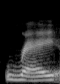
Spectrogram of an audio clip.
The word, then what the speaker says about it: Rhea: Ray is R-H-E-A, and then services.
